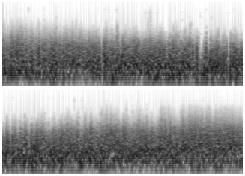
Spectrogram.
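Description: Wind rumbling on the microphone, with frequent small knocks and rustles from a fishing net and its catch being handled in a small boat.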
